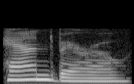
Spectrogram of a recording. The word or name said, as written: handbarrow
